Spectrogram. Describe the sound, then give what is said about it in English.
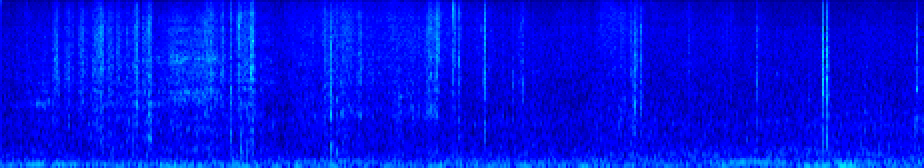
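A steady, heavy low rumble from inside a moving car, with faint road noise, wind and occasional light clicks over it. No one speaks. “And satellite radio, unfortunately, I'm in my wife's car, so I don't know.”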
